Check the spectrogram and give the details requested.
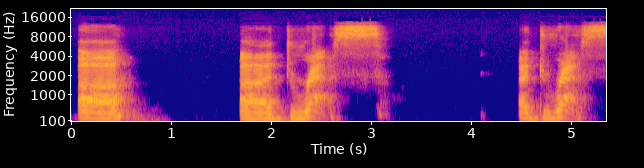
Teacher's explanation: the a at the beginning followed by that d is getting the schwa sound the upside down e and the second e is getting or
